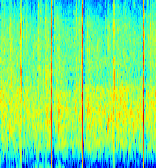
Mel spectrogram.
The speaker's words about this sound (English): Come on, give the Lord a hand clap today.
